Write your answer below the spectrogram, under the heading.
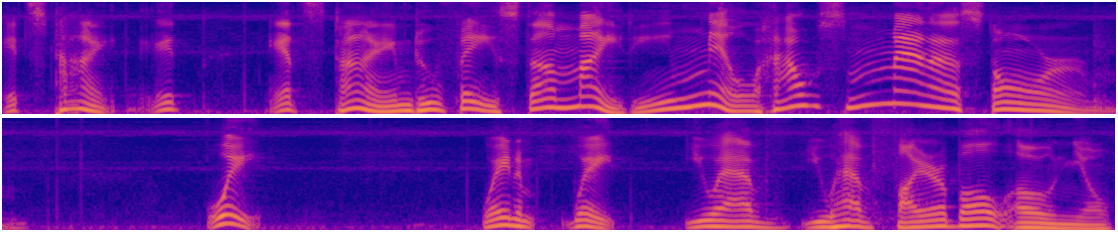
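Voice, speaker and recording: In a put-on character voice with a fairly high pitch, a man speaks at a very slow pace, leaving long, frequent pauses. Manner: boastful, excitable.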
